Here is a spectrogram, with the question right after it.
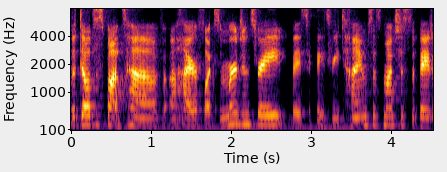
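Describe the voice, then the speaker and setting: A woman's bright, sharp voice with vocal fry and very wide pitch swings. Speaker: solar physics researcher. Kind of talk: scientific seminar talk.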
